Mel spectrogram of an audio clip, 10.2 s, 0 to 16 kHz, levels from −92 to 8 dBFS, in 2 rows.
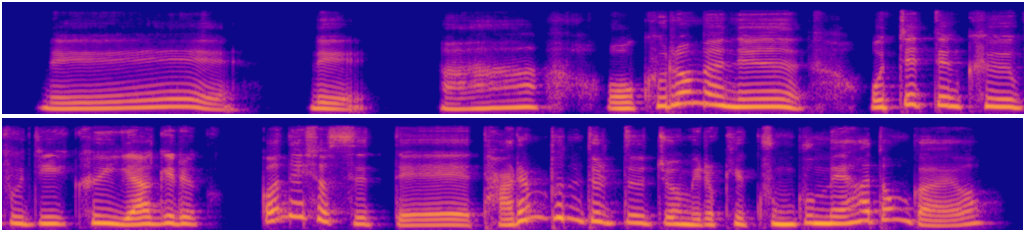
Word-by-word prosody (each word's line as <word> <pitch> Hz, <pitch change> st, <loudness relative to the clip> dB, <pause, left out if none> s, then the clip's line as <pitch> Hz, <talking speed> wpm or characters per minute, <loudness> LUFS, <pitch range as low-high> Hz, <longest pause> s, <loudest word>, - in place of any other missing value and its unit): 네. 205 Hz, 0 st, -3 dB, 0.3 s
네. 190 Hz, -5 st, -3 dB, 0.3 s
아. 200 Hz, +6 st, 0 dB, 0.3 s
어 195 Hz, 0 st, +3 dB
그러면은 255 Hz, -, +3 dB, 0.3 s
어쨌든 285 Hz, +4 st, 0 dB
그분이 225 Hz, -4 st, 0 dB
그 245 Hz, -, -2 dB
이야기를 215 Hz, 0 st, +4 dB, 0.3 s
꺼내셨을 315 Hz, -, -1 dB
때 175 Hz, +1 st, 0 dB
다른 325 Hz, -, +1 dB
분들도 300 Hz, -, 0 dB
좀 210 Hz, -3 st, +2 dB
이렇게 190 Hz, +2 st, -3 dB
궁금해하던가요? 225 Hz, -, +1 dB
225 Hz, 235 characters per minute, -22 LUFS, 195-255 Hz, 0.3 s, 이야기를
